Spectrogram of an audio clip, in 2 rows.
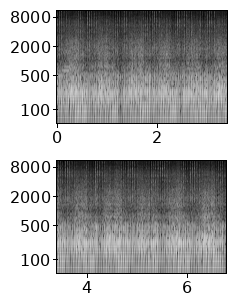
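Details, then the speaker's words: Ariens Deluxe two-stage snowblower with LCT ~254cc engine, started with prime and choke at about 20°F outdoors: engine revs rise and sag in a steady half-second cycle, never settling; surging, suspected lean fuel condition in the carburetor, not confirmed. "so, anyway, when an engine surges like that, typically the problem is, well, let's start with this. It's a fuel problem. It's running lean somehow."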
